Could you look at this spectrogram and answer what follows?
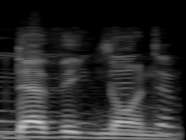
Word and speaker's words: Davignon: The G is silent. Davignon.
